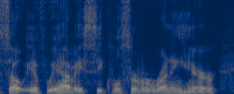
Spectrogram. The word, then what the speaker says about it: SQL: And that's how you say it, SQL server, structured query language server.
